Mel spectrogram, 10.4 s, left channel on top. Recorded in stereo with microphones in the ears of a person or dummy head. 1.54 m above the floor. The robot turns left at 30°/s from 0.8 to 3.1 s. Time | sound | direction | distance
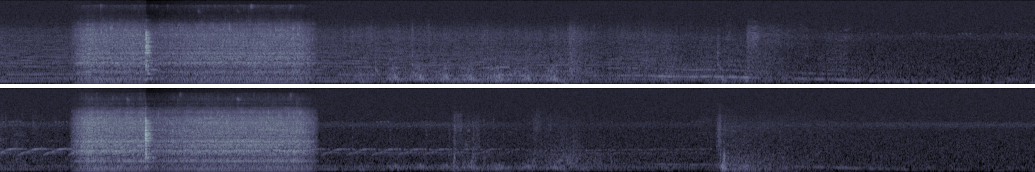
1.5 | a snare drum | 70° right (ahead or behind) | 2.0 m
